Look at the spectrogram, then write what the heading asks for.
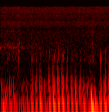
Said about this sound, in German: Ich habe übrigens, wenn es hier schnurrt, das ist der Kater.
